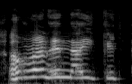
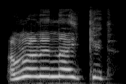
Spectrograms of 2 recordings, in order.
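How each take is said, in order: First: High, slow, loud comic shout; hammed-up movie quote yell; Will Ferrell quote. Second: High, slow, shouted comic yell; Will Ferrell impression. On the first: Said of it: "He did it". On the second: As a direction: belt it out like a goofy comedian. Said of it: "Was that Will Ferrell?".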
